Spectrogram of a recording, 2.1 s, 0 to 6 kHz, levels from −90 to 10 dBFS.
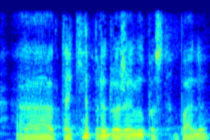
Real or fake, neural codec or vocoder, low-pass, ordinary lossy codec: fake; codec, 24 kHz, 0.9 kbps, WavTokenizer, medium speech release version 1; 5.4 kHz; none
